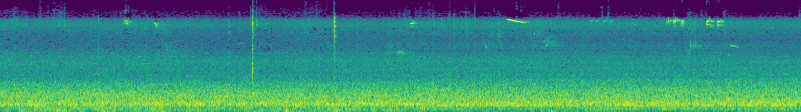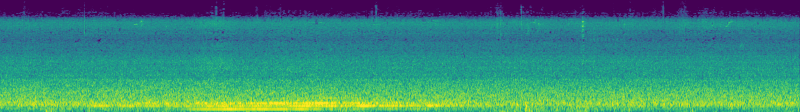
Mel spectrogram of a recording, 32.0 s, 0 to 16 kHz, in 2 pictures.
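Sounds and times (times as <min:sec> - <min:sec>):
faint bird chirps: 0:07.7 - 0:08.4, 0:09.6 - 0:12.3, 0:13.3 - 0:14.9.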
